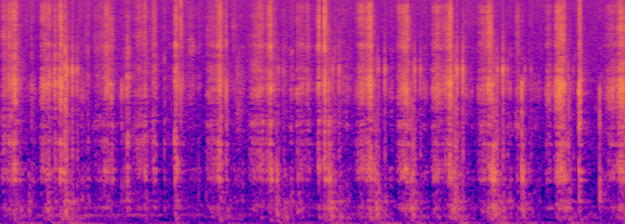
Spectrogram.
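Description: A chisel shaves and scrapes a solid wood board, relief-carving a damask rose leaf into a wooden panel as chips fall away. Repeated short, dry rasping strokes carry bright, hissy texture with a mid-range scratch, each stroke fading quickly between cuts.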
